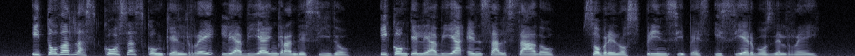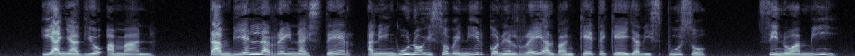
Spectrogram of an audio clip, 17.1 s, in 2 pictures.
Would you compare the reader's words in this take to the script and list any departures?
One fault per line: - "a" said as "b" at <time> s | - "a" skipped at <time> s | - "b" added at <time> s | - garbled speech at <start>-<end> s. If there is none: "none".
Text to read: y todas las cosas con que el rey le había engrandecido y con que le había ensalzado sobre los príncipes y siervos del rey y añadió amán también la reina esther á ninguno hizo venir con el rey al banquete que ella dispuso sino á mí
none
